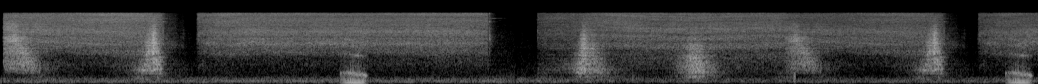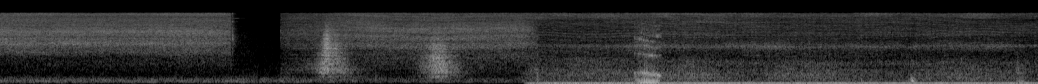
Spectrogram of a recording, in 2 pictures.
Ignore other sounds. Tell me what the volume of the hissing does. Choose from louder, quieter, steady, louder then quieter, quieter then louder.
quieter.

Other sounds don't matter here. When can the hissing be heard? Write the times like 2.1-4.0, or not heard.
0.0-20.7.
